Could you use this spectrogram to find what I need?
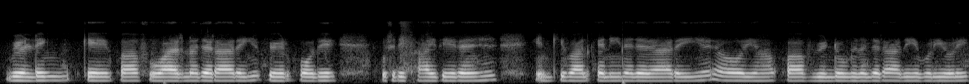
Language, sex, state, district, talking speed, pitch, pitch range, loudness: Hindi, female, Goa, North and South Goa, 190 wpm, 175 Hz, 175-180 Hz, -17 LUFS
